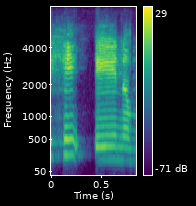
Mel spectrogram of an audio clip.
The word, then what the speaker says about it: ಹ್ಯೇನಂ: ಹೇನಂ ಅಂದ್ರೆ ಇಲ್ಲಿ ಹಿ ಏನಂ ಅಂತ ಬಿಡಿಸಿದಾಗ ಹಿ ಏನಂ.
